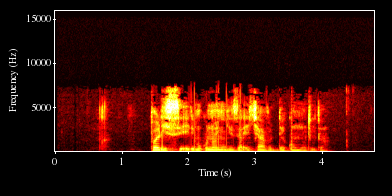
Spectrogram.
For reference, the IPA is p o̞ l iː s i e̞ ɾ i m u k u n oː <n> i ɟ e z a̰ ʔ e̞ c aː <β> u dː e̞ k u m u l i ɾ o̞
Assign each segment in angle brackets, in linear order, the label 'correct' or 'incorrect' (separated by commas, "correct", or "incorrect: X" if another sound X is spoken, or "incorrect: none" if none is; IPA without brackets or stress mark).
incorrect: ɲ, incorrect: v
